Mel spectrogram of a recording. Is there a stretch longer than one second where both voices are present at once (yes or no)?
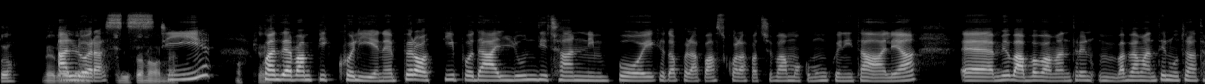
yes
